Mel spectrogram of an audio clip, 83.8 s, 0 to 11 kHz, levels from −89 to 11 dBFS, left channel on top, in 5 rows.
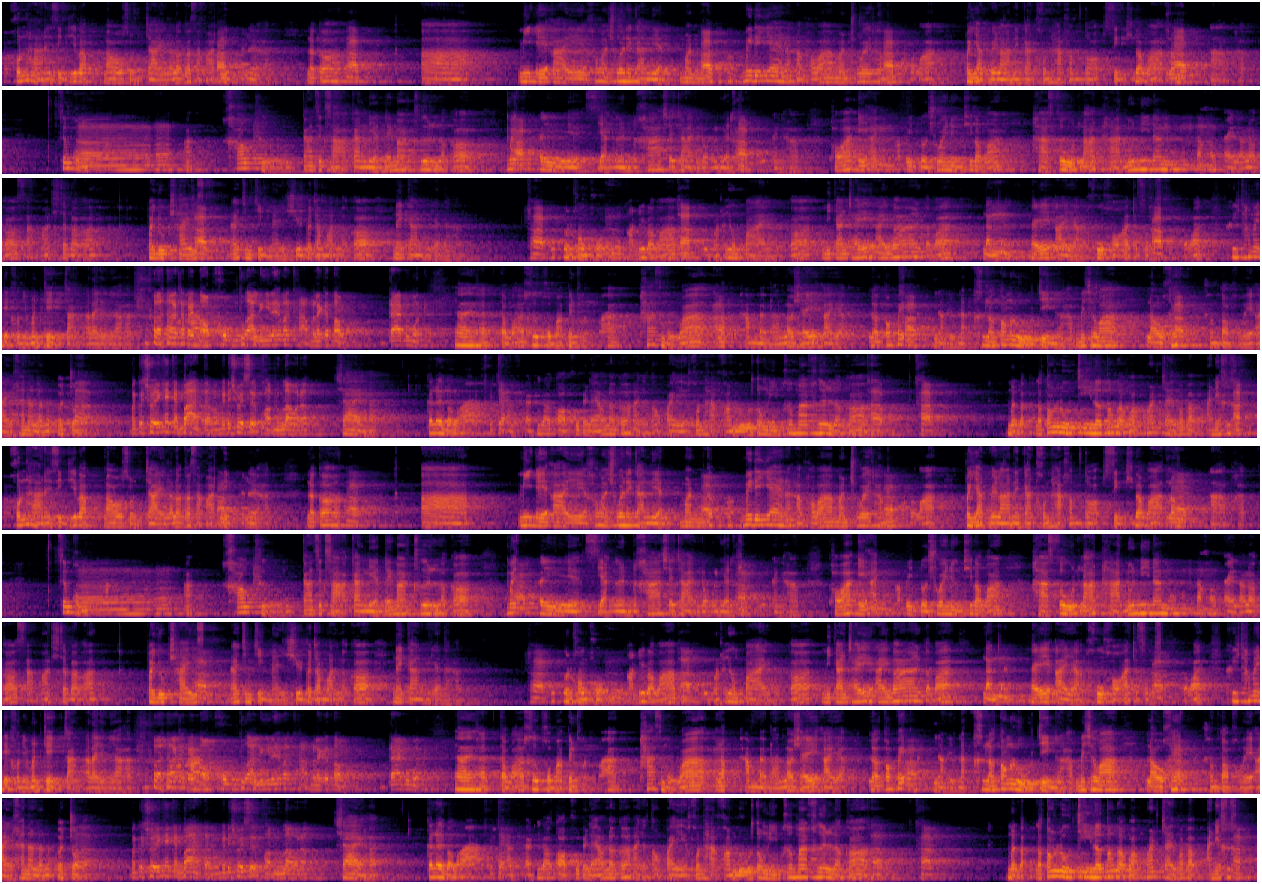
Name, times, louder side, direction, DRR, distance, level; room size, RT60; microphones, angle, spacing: voice 1, 0.1-3.6 4.1-4.6 5.6-6.3 6.9-12.5 12.8-15.8 16.1-16.6 17.5-17.9 19.2-19.3 19.7-23.1 23.5-23.7 23.9-30.1 30.5-34.8 35.5-36.2 36.6-39.7 41.0-46.3 46.6-47.0 47.3-49.0 49.3-49.6 49.9-52.1 52.8-53.0 56.4-58.6 58.8-61.6 61.9-62.5 62.7-66.1 66.3-68.3 71.6-72.1 72.8-78.7 80.5-83.6, right 2 dB, 35° right, 5 dB, 1.8 m, -26 dB
voice 2, 17.8-19.0 23.5-23.7 26.5-26.7 28.3-28.7 32.2-33.0 36.1-36.3 40.6-40.8 41.6-41.9 42.6-42.7 46.7-47.0 48.9-49.0 52.2-54.9 55.5-55.9 58.0-58.1 59.8-59.9 62.4-62.5 65.9-66.1 68.1-68.3 68.8-71.2 73.7-74.0 78.7-78.8 79.3-79.5 83.5-83.6, left 2 dB, 30° left, 3 dB, 2.4 m, -27 dB
28.0 x 19.5 x 8.3 m, 2.4 s
head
